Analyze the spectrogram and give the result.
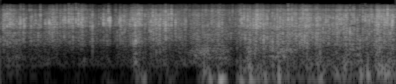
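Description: Yellow rubber-gloved fingers peel and tear open the flap of an Amazon Prime plastic padded mailer bag, crinkling the film. A dense, bright crinkling and rustling continues throughout, with soft low thumps joining in the second half.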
